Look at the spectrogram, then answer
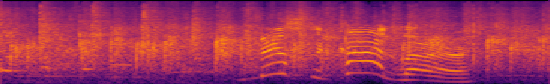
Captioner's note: audience clapping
